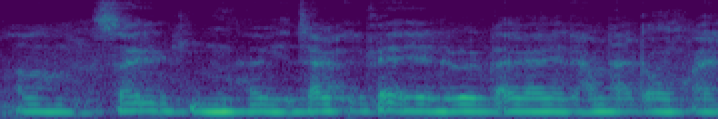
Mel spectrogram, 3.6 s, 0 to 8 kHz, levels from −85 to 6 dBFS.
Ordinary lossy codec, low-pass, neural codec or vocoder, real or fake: none; none; codec, 16 kHz, 2 kbps, FunCodec, trained on LibriTTS, 25 frames a second; fake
